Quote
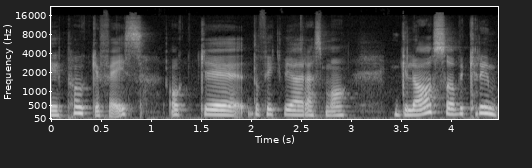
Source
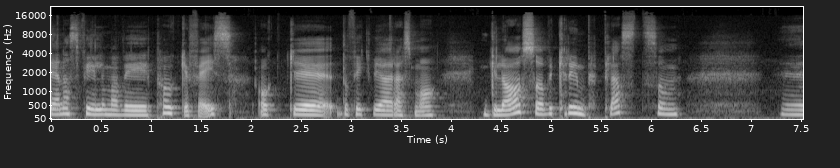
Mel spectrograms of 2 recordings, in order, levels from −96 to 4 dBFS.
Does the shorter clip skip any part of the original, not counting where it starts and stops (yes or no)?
no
